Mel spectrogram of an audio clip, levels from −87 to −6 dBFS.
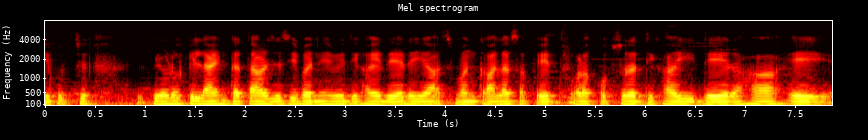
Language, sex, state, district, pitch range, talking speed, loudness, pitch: Hindi, male, Andhra Pradesh, Guntur, 95-100 Hz, 175 wpm, -26 LUFS, 95 Hz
